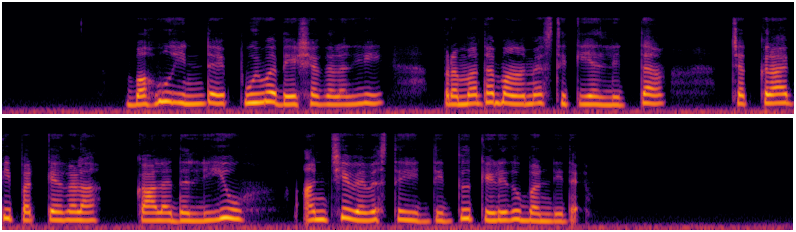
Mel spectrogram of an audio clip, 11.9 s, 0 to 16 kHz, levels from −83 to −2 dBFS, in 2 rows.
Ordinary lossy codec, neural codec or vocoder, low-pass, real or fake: MP3, 64 kbps; autoencoder, 22.05 kHz, a latent of 192 numbers a frame, VITS, trained on many speakers; 9.9 kHz; fake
